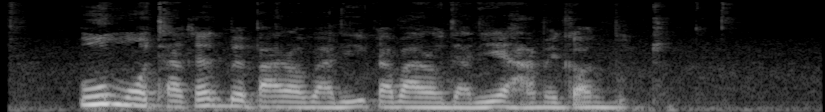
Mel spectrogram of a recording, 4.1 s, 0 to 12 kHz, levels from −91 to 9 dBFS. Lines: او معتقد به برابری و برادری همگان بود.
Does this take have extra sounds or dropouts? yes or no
no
